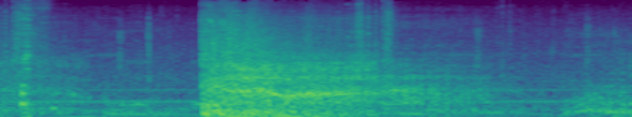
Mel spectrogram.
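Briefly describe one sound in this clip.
A shotgun fires once with a loud blast that fades out.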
